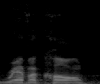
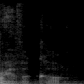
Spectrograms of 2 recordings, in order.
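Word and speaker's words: Revachol: I've been tempted on occasion, but someone has to stay strong for Revacol. I hate this man so much. He pronounces Yeah. Revacol with a hard K, unlike other people. You said Revacol?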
